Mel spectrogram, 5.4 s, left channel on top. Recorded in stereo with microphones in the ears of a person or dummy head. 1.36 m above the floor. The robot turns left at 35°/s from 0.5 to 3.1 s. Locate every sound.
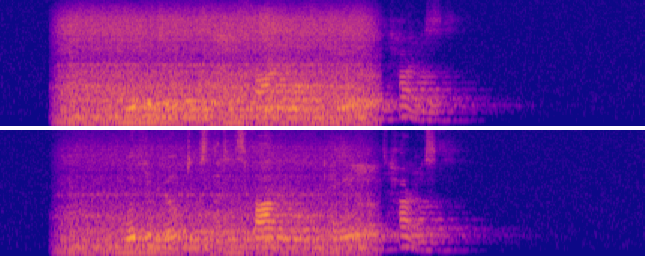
1.0 s a woman speaking: 75° right, 4.5 m; by 3.6 s 150° right, 4.5 m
